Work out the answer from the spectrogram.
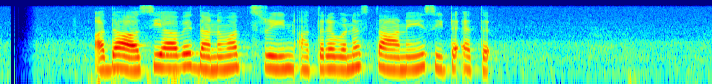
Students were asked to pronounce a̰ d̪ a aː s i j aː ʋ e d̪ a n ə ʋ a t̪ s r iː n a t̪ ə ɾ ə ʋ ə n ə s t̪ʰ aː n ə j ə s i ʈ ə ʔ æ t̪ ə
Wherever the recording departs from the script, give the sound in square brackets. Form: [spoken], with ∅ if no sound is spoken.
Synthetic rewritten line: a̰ d̪ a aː s i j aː ʋ e d̪ a n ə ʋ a t̪ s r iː n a t̪ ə ɾ ə ʋ ə n ə s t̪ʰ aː n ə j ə s i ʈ ə ʔ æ t̪ ə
